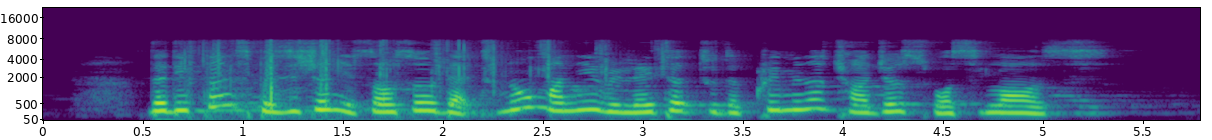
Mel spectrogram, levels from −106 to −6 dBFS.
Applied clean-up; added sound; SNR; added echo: classical method WPE with log-MMSE.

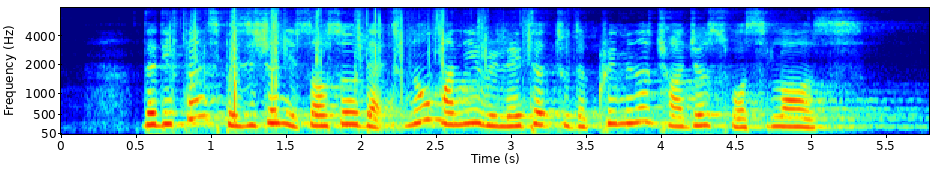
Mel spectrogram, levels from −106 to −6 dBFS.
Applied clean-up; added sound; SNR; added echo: none; Run; 18 dB; reverberation time 1.8 s.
